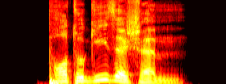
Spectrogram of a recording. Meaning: strong dative masculine/neuter singular of portugiesisch
- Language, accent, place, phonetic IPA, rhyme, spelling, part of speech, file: German, Germany, Berlin, [ˌpɔʁtuˈɡiːzɪʃm̩], -iːzɪʃm̩, portugiesischem, adjective, De-portugiesischem.ogg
